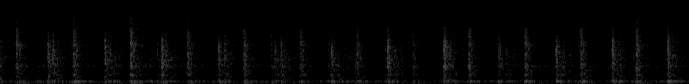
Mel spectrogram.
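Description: Epson FastFoto FF-680 photo scanner feeding a batch of snapshots: a faint, quick run of soft clicks and rustles, about three or four a second, over a low steady hum.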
